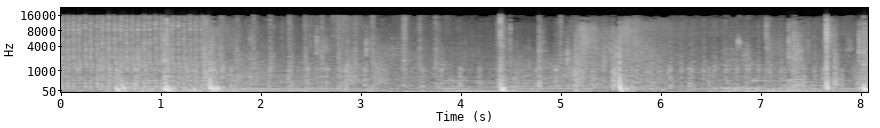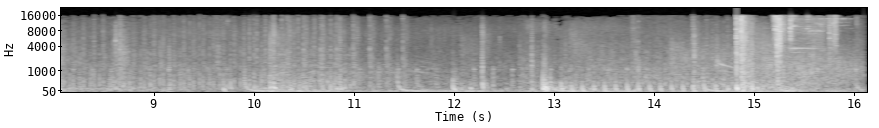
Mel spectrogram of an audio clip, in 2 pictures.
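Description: Rifle shots crack sharply, one at a time.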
